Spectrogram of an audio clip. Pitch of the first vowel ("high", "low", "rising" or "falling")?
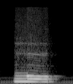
low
